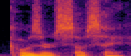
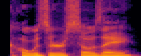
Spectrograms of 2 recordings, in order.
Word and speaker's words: Keyser Söze: Or am I Keyser Söze? Keyser Söze? You mean Keyser Söze?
